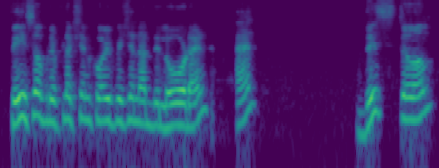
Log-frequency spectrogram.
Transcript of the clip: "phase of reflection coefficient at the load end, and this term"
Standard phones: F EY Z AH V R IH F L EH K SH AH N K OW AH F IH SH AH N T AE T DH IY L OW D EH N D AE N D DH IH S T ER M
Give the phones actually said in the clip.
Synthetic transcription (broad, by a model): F EY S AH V R IH F L EH K SH AH N K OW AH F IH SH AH N AE T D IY L OW D EH N D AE N D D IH S T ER M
